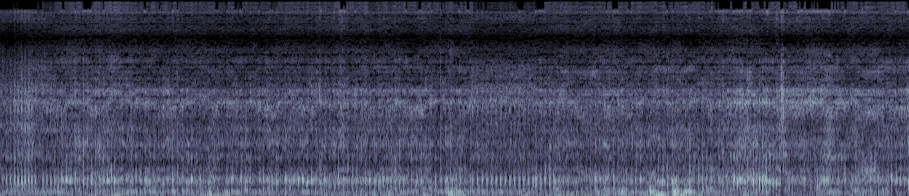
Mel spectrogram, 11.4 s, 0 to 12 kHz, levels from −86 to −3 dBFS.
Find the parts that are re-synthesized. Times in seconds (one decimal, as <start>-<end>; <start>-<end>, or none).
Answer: 0.7-5.9; 6.7-11.4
